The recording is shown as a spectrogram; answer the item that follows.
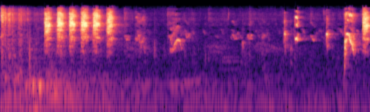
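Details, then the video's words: A green Fischer's lovebird pair sings. A rapid string of six piercing, high chirps is followed by quieter warbled notes. Sharp chirps return toward the end. "Lovebird Singing & Chirping Sounds"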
